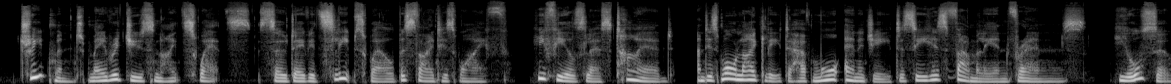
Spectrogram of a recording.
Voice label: Promotion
